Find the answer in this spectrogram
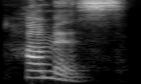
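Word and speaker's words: hummus: uncoincidentally the Hamas Hamas how do you pronounce that word what word the bean salad that Arabs eat not Hamas the other word hamus hamus that yeah salad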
